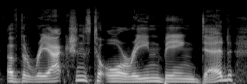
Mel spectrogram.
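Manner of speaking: ordinary talk, nothing marked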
